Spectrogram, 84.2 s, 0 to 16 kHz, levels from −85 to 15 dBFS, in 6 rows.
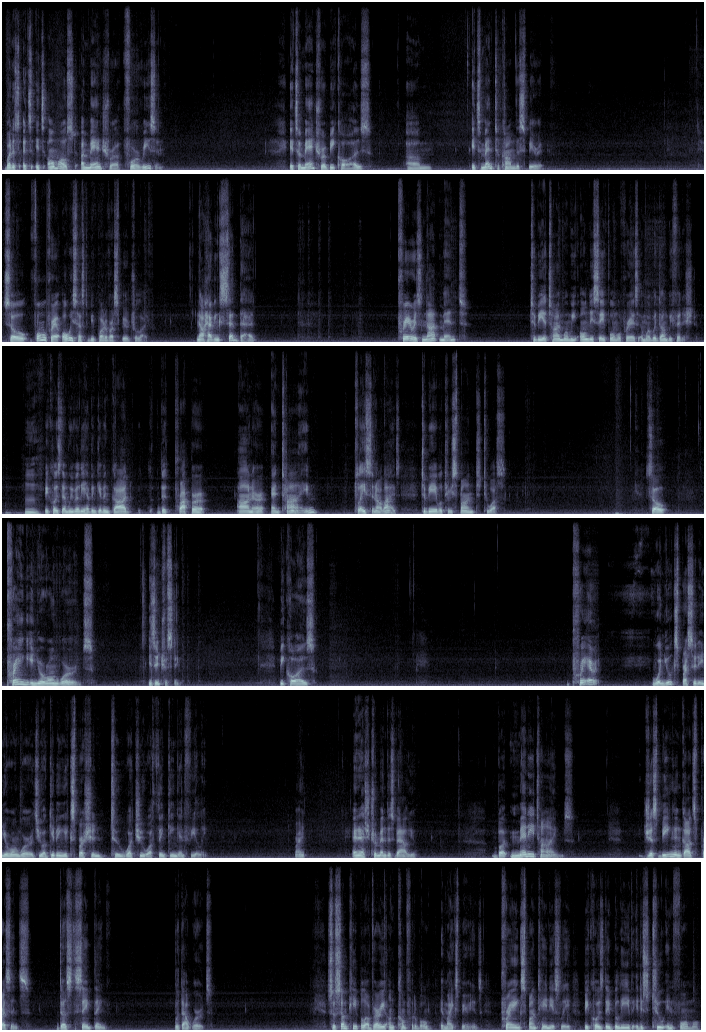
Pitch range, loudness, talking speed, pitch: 90-125 Hz, -20 LUFS, 105 wpm, 100 Hz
